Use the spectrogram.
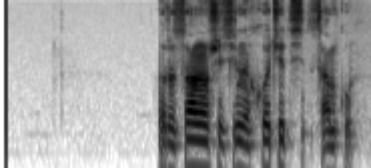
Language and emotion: Russian, neutral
